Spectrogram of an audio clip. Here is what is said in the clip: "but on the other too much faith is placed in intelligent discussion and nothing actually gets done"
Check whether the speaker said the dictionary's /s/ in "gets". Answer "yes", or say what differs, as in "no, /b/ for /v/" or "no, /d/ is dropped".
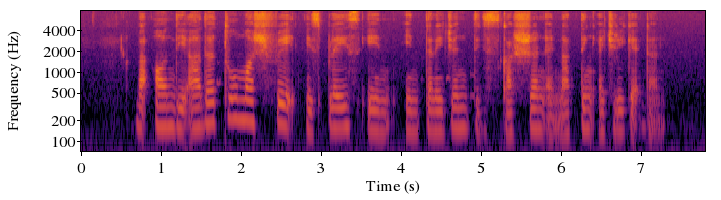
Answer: no, /s/ is dropped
